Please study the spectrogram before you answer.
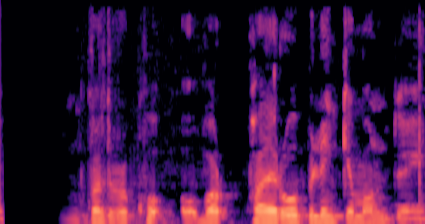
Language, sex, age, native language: Icelandic, other, 13, Icelandic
